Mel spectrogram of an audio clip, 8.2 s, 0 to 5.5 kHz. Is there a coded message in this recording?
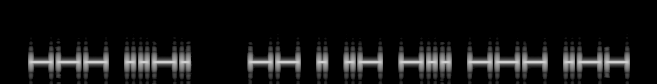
Yes: Morse code from 0.4 to 7.8 s, heard as a keyed tone, about 14 wpm, 700 Hz. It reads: OF MEADOW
